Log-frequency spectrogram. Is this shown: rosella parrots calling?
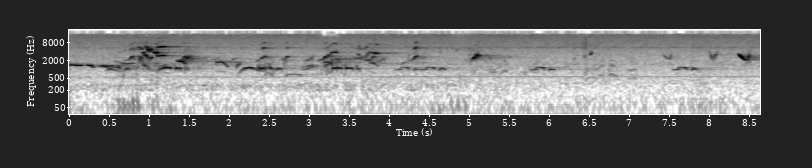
yes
